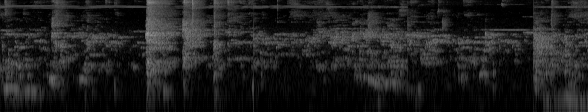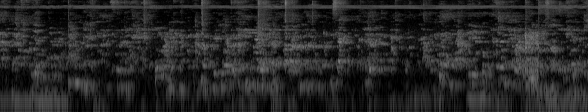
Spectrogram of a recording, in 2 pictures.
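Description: Indistinct voices of people talking in a terminal hall, with two sharp knocks about a second apart around three seconds in. A low steady hum comes in about halfway through.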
